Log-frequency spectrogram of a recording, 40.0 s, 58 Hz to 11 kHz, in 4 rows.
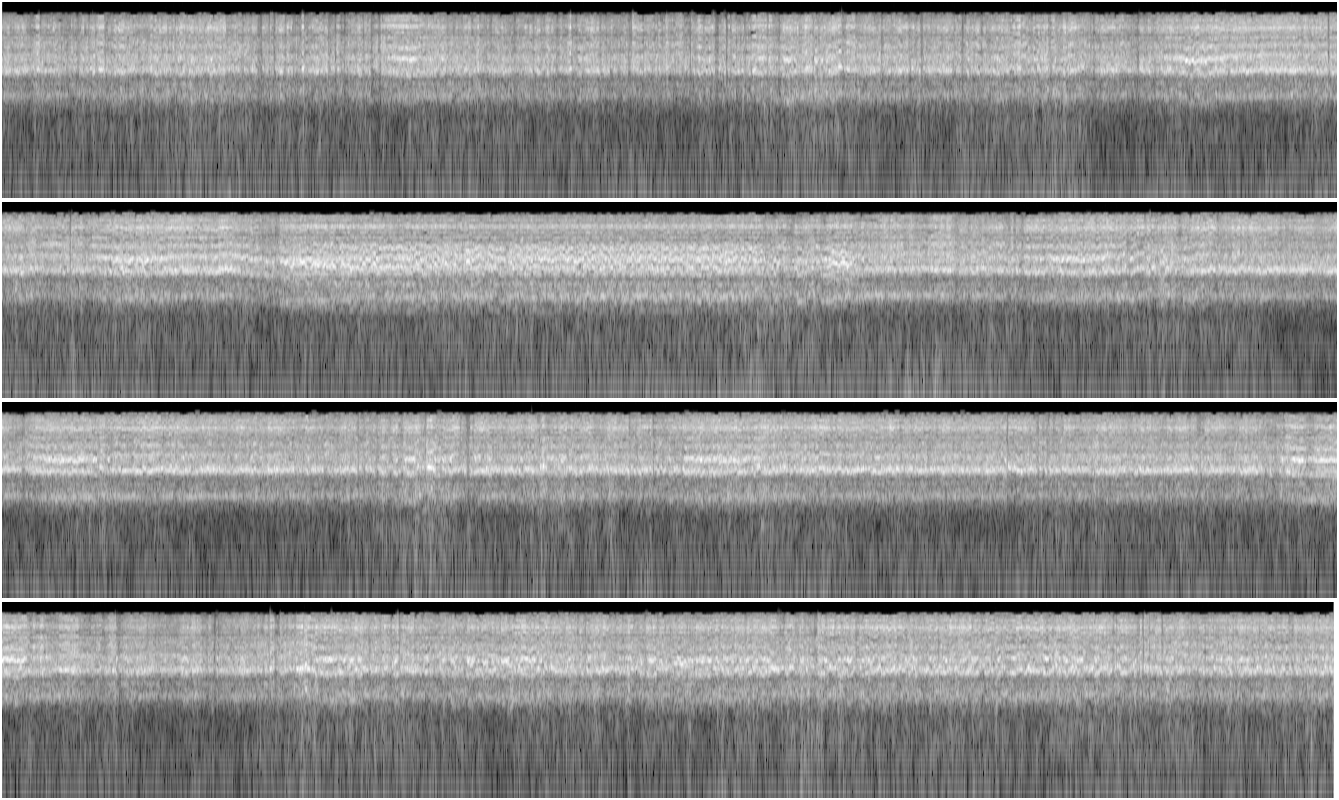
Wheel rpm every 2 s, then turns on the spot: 230, 230, 230, 230, 230, 230, 200, 200, 220, 230, 230, 230, 230, 230, 230, 230, 220, 230, 220, 230.
none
